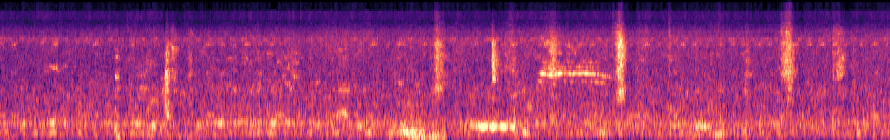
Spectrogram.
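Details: Continuous low hum of many honey bees at a cultivated apiary in Gayo highlands, Bener Meriah, Aceh, Indonesia, with scattered sharp clicks, a brief whistled note midway and passing louder buzzes.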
